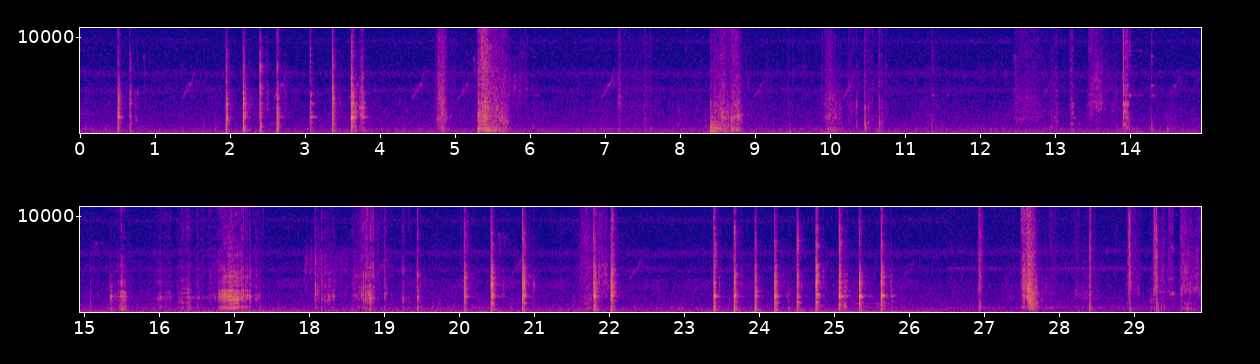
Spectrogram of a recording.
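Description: Hard objects clinking and knocking against each other in irregular runs of sharp strikes, with a few short scrapes in between, as in handwork with tools or hard materials.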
